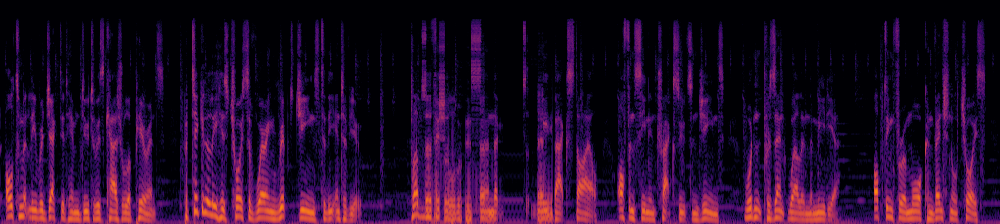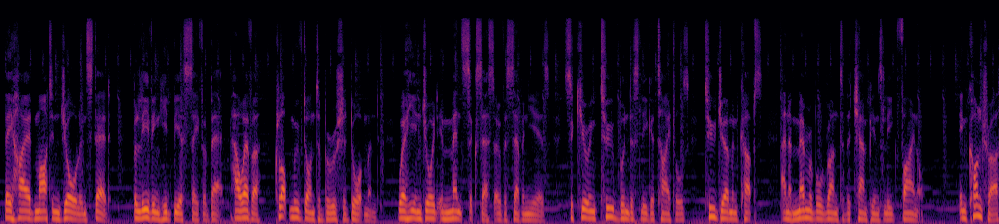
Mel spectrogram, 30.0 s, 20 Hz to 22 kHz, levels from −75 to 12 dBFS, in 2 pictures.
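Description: From 6.0 to 8.28 s the sound goes robotic, a rigid metallic buzz at 50 Hz, with most of it replaced by repeats. That's likely robotic sound from repeated short buffers: a roughly 20 ms chunk looping while fresh audio gets skipped.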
